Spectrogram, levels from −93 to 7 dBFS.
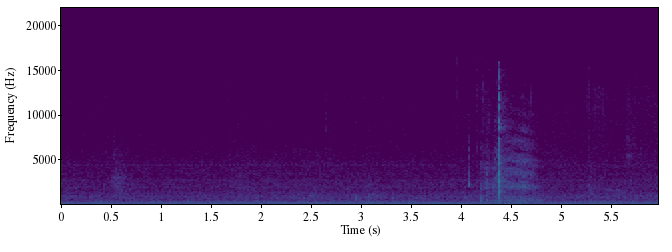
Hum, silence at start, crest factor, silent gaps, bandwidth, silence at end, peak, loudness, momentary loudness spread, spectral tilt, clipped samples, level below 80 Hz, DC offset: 50 Hz at -75 dBFS; 0 s; 36 dB; none; 16 kHz; 0 s; -28 dBFS; -62 LUFS; 17 LU; -2.5 dB/octave; under 0.1%; -80 dBFS; under 0.1%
